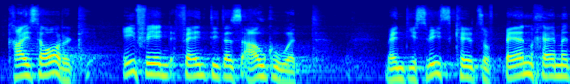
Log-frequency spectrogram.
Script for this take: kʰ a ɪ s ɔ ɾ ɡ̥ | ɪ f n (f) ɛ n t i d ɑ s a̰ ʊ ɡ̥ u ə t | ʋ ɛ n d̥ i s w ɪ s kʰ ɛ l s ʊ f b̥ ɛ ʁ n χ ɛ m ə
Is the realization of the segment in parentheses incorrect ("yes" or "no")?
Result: no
